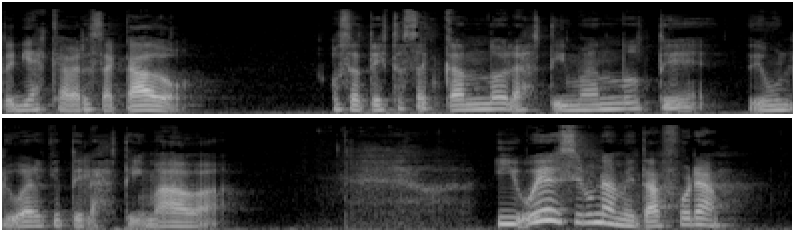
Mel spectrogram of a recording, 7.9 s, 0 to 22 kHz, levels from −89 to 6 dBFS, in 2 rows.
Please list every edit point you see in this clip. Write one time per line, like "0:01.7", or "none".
0:01.6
